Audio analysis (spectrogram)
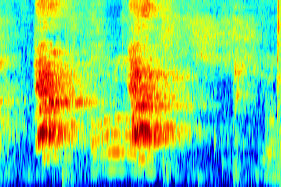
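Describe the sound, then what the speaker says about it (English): A puppy gives two close, high yappy barks about a second apart, followed by a fainter third yip. "It's naughty puppies"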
